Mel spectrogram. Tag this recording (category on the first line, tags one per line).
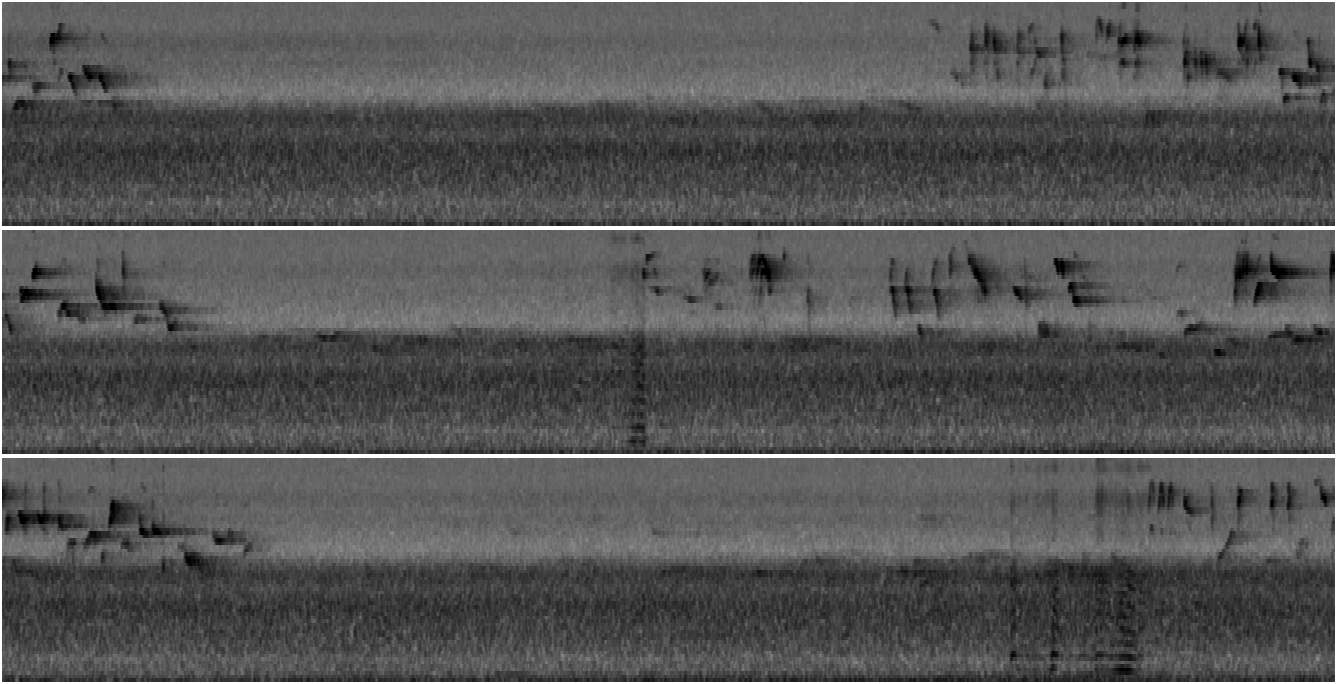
Soundscapes > Nature
nature
meadow
raspberry-pi
alice-holt-forest
natural-soundscape
phenological-recording
soundscape
field-recording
